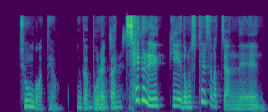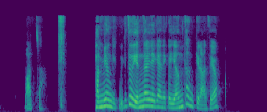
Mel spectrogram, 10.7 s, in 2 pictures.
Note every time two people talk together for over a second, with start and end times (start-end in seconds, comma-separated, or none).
1.7-2.9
